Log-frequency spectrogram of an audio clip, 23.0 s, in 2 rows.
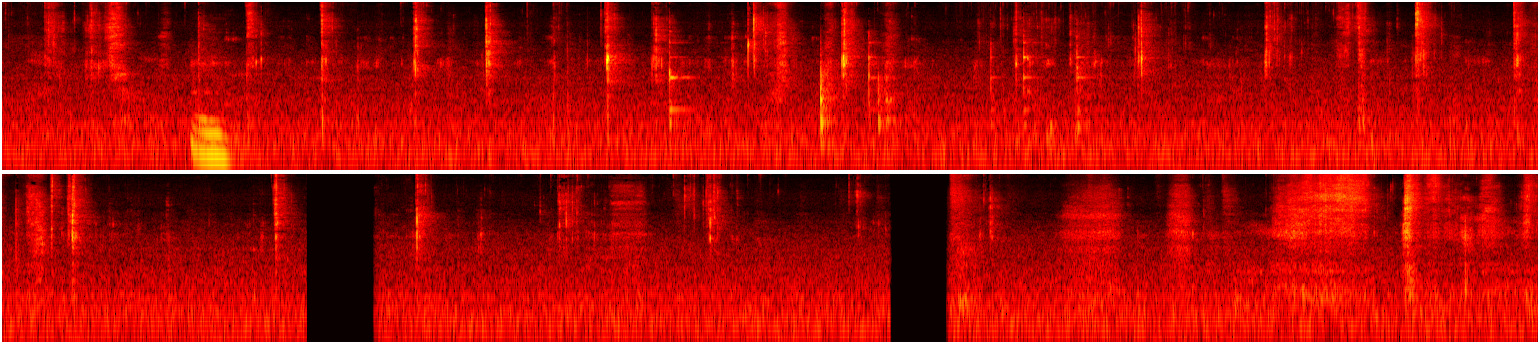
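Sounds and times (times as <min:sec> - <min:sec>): chewing with wet mouth smacks: 0:00.2 - 0:13.8, 0:14.5 - 0:18.2.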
